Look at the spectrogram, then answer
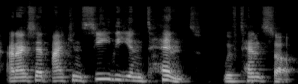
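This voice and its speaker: A man guesting on a video call chat, his voice bright and forward and sitting a bit high, though a head cold leaves it stuffy. He talks bluntly and with plenty of opinion. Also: lively intonation, normal speed. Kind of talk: casual chat.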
